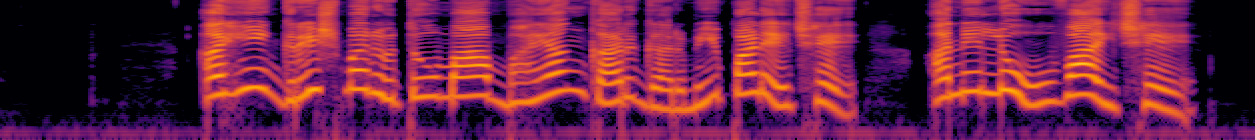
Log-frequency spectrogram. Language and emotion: Gujarati, neutral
